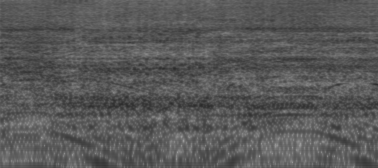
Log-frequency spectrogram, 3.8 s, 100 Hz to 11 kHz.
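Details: 2.1L diesel Mercedes-Benz Sprinter just after turbocharger replacement: engine revved several times, climbing and falling cleanly, steady and even with no knocks or whistle; the new turbo sounds healthy.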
